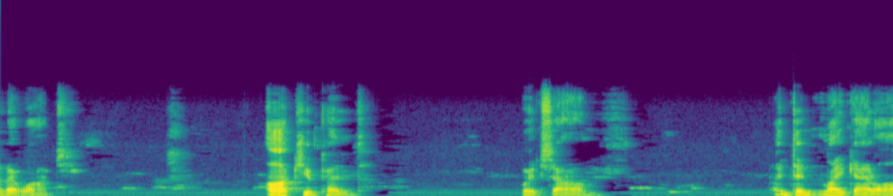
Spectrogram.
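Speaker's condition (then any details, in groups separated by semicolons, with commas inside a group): Multiple sclerosis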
